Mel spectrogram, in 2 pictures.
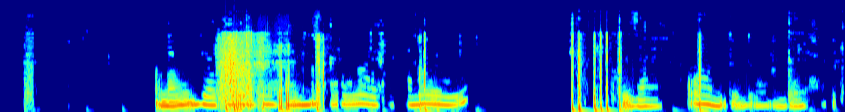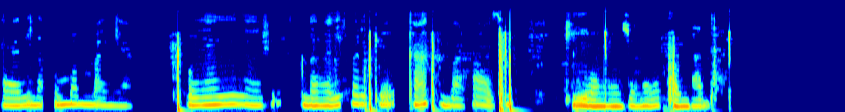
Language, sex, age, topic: Oshiwambo, female, 18-24, agriculture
